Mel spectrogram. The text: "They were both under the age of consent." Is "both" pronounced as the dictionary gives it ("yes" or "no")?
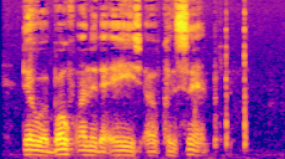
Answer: yes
